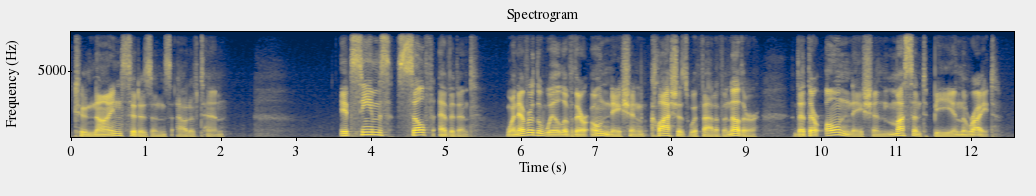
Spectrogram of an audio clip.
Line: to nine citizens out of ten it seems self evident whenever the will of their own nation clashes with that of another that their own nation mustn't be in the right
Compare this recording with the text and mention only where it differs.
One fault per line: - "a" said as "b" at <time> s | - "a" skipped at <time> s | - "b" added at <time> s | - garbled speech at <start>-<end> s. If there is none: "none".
none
